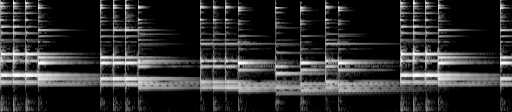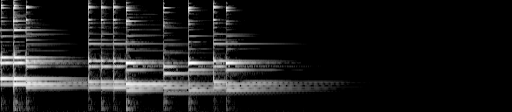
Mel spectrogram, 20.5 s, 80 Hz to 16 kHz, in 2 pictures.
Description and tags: xmas bellis1
Especially for Christmas. These sounds are made with vst instruments by Hörspiel-Werkstatt HEF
